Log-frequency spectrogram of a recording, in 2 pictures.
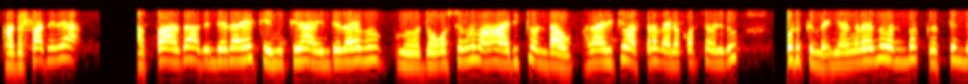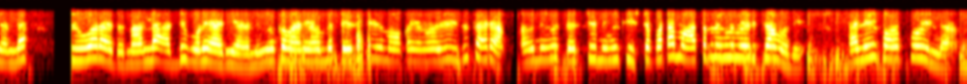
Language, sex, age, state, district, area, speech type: Malayalam, female, 18-30, Kerala, Idukki, rural, conversation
